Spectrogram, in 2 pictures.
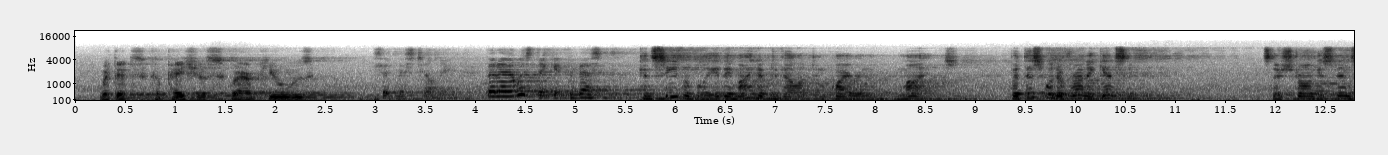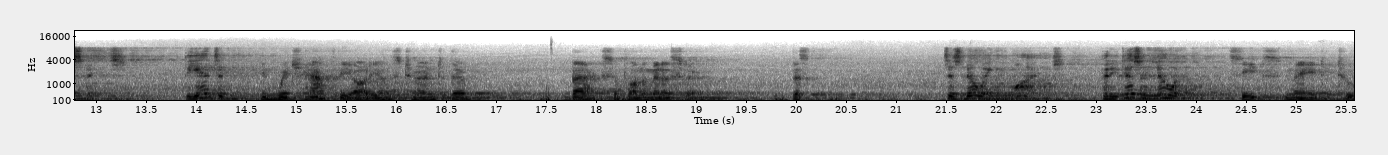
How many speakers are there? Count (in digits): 3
